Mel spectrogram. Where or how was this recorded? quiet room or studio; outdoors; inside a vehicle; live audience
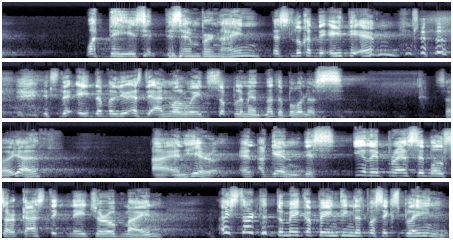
live audience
